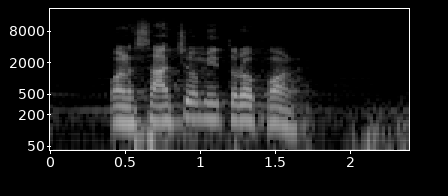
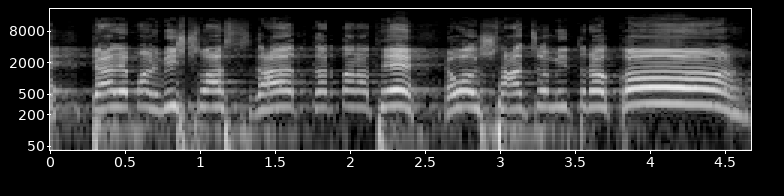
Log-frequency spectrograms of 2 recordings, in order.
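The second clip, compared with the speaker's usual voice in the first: raised, chant-like questioning that builds louder; rousing preaching; 11 semitones higher, 13 dB louder than usual. Real, not acted. Preacher asking who the true friend is, rousing preaching. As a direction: work the crowd up to answer.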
